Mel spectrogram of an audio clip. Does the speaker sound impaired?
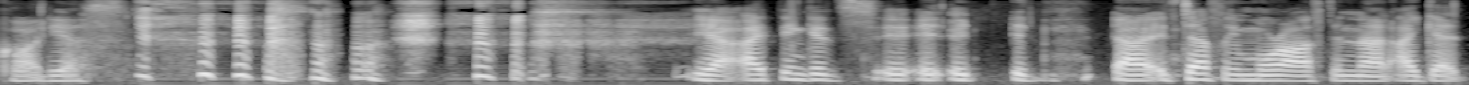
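Yes: stuttering; onset at age 15 without a clear sudden change, possibly stress-related, brief stutter at age five that resolved; has had therapy, uses fluency skills; can control speech with fluency skills, phone calls often hard; here repeated sounds, repeated words.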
